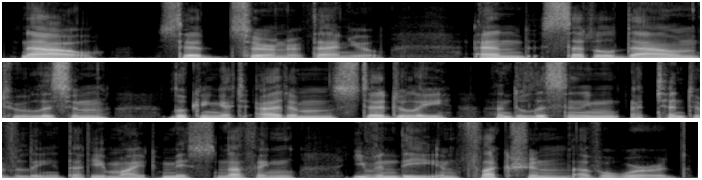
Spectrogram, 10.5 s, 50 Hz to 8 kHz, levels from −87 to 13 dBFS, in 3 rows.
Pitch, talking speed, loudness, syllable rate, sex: 105 Hz, 150 wpm, -21 LUFS, 5.2 syllables/s, male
